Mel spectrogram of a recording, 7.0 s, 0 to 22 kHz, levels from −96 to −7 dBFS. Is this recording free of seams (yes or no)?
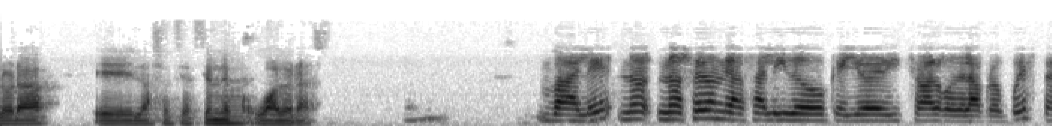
no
